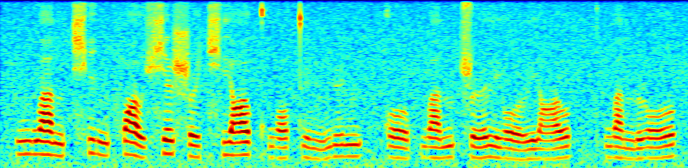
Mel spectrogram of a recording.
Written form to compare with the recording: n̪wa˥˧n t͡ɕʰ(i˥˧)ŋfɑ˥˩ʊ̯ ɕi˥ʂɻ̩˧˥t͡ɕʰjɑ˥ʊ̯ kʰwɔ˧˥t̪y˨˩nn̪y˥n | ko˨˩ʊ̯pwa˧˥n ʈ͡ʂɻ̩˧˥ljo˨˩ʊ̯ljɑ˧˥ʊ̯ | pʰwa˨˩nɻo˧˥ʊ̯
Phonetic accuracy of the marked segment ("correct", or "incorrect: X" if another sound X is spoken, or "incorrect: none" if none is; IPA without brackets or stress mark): correct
